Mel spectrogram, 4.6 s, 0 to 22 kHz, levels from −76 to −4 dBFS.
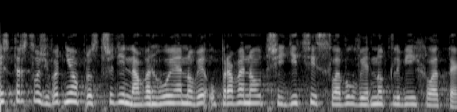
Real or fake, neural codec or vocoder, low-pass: fake; codec, 16 kHz, 16 kbps, FunCodec, trained on Chinese and English, 50 frames a second; 7.2 kHz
